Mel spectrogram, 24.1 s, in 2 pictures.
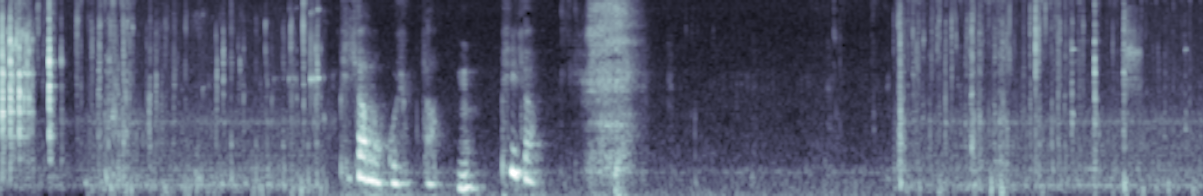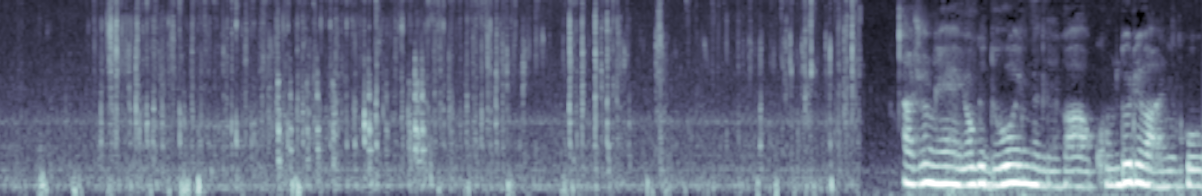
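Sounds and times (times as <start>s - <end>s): chewing crunchy food: 0.8s - 3.1s, 8.8s - 11.9s, 12.8s - 20.7s.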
